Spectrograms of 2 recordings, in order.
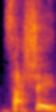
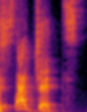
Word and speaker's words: sachet: They throw them and they don't even know how to pronounce the word sache. They say sachet.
